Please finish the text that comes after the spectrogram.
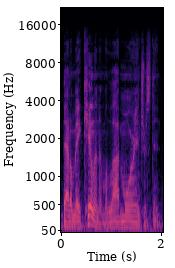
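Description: A man's voice: low-pitched, steady tone, fast talker, slight background noise, close to an everyday voice. A man playing a tough, bossy, short-tempered street gang leader in a video game, blunt and commanding. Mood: dry. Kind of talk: video game cutscene acting.

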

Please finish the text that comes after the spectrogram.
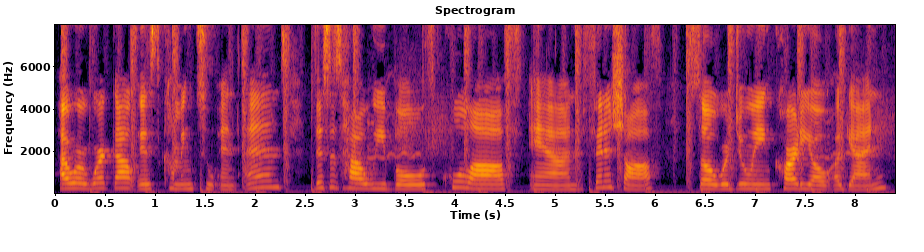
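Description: A woman's voice: on the high side, fairly even intonation, takes it slowly, hardly any pauses. Chatty young woman narrating over music. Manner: chatty, self-deprecating, upbeat. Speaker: fitness vlogger. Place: voice-over, not recorded in the gym.

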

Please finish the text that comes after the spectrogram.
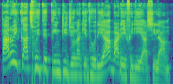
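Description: A woman voicing a boastful village husband who spins excited tall tales, repeating words for suspense in a storybook reading. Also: deep voice, normal speed.

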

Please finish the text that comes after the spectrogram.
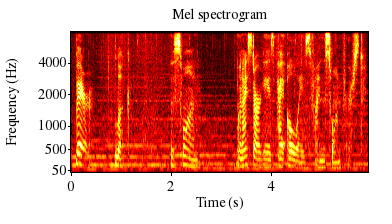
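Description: A tough woman fighter in a video game, her voice very low and unhurried. She is guarded and wry with a bitter edge, speaking hushed over clearly audible music. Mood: wry, playful. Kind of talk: intimate cinematic game dialogue.

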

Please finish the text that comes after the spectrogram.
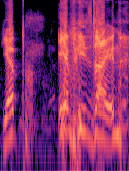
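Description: A man's voice: high-pitched, takes it slowly, creaky, bright, forceful tone. A man teasing a friend with mock concern and frequent laughter while chatting over a headset during an online game. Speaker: player in group game chat. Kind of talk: casual teasing gaming banter.

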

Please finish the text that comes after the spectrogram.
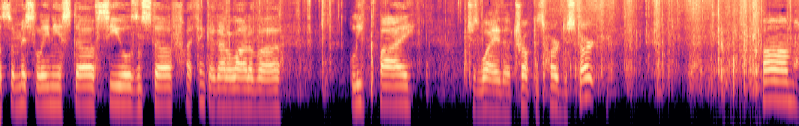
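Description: A man's voice: fairly high pitch, darkish tone, slight background noise. A tired man in his forties chatting casually to camera in his home garage, rambling with lots of ums and self-corrections. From Southern California. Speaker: garage vlogger. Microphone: on-camera mic, camera at arm's length and on bench.

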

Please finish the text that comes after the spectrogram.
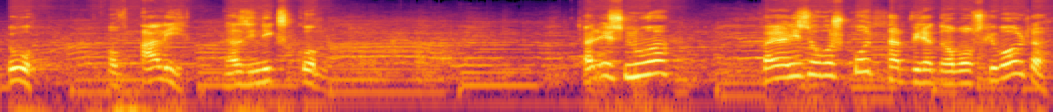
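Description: A man's voice: sits high, lively intonation, unhurried, long pauses. A man playing a blunt, coarse coal miner with a Ruhr German accent, bantering casually in an improvised audio comedy. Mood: grumbling. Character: gruff Ruhr coal miner at his pub. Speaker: comedy performer. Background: music.

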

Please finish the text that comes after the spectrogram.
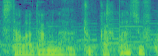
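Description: A man's voice: low-pitched, animated, slow. A man reading scripted first-person literary narration for an audio drama. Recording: loud music behind the voice. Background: loud music.

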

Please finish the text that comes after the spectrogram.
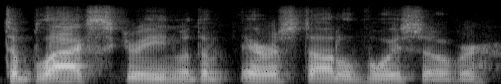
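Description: Male table-read host and narrator, mid-pitched, muffled lo-fi video call audio. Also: fairly even intonation, moderate pace, no echo. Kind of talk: reading stage directions, casual moderating.

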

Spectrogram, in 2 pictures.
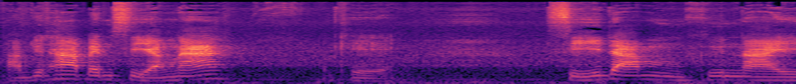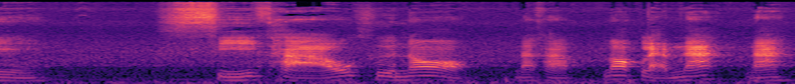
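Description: Bright-voiced man giving a hands-on tutorial. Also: medium pitch, measured pace, slight background noise. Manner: step-by-step, often checking the listener follows. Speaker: instructor, channel host.

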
